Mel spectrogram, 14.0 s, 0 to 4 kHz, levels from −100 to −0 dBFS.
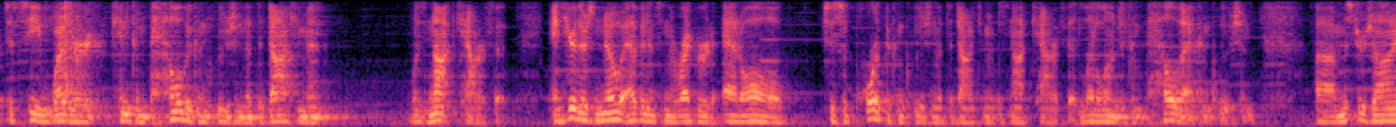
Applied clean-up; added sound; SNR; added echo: neural separator model SepFormer DNS4.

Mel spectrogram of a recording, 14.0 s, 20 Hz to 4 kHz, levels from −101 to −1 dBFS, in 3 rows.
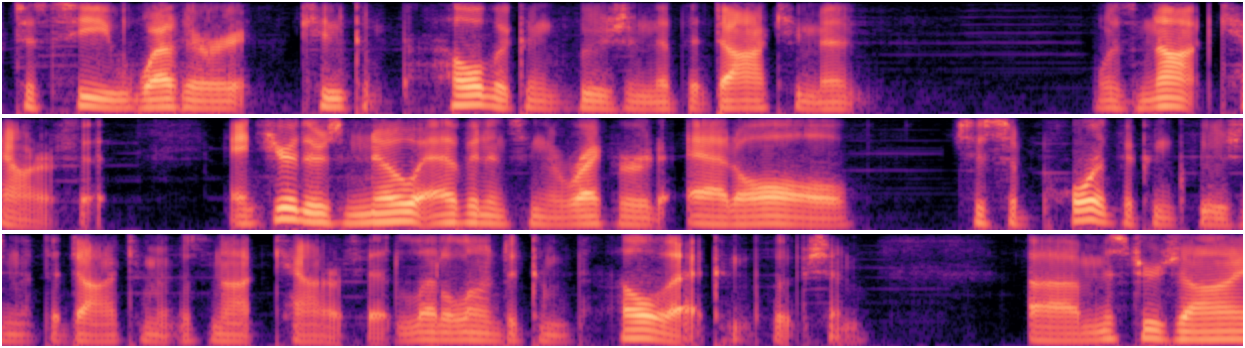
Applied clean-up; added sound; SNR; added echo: neural separator model SepFormer WHAMR!.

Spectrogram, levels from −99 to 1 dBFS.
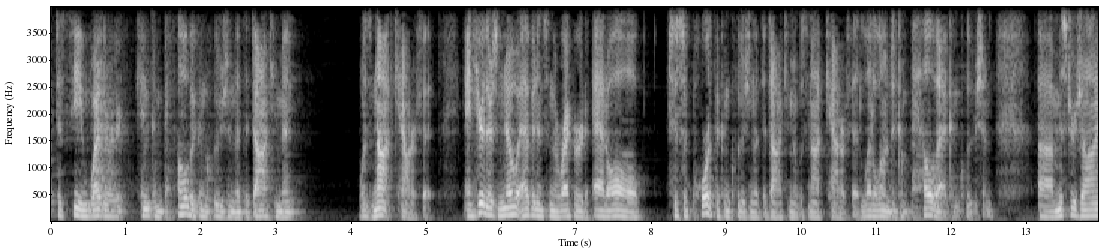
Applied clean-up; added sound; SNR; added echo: neural mask model DeepFilterNet 3.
